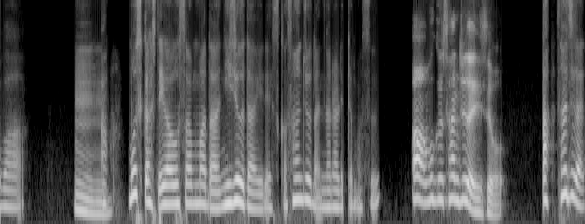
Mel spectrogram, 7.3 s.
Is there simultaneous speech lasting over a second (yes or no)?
no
